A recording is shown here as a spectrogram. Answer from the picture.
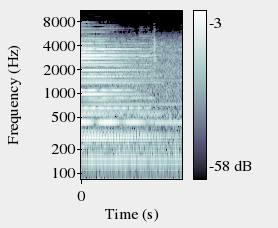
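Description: Acoustic guitar chord strummed across the top four strings, ringing out and slowly fading.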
